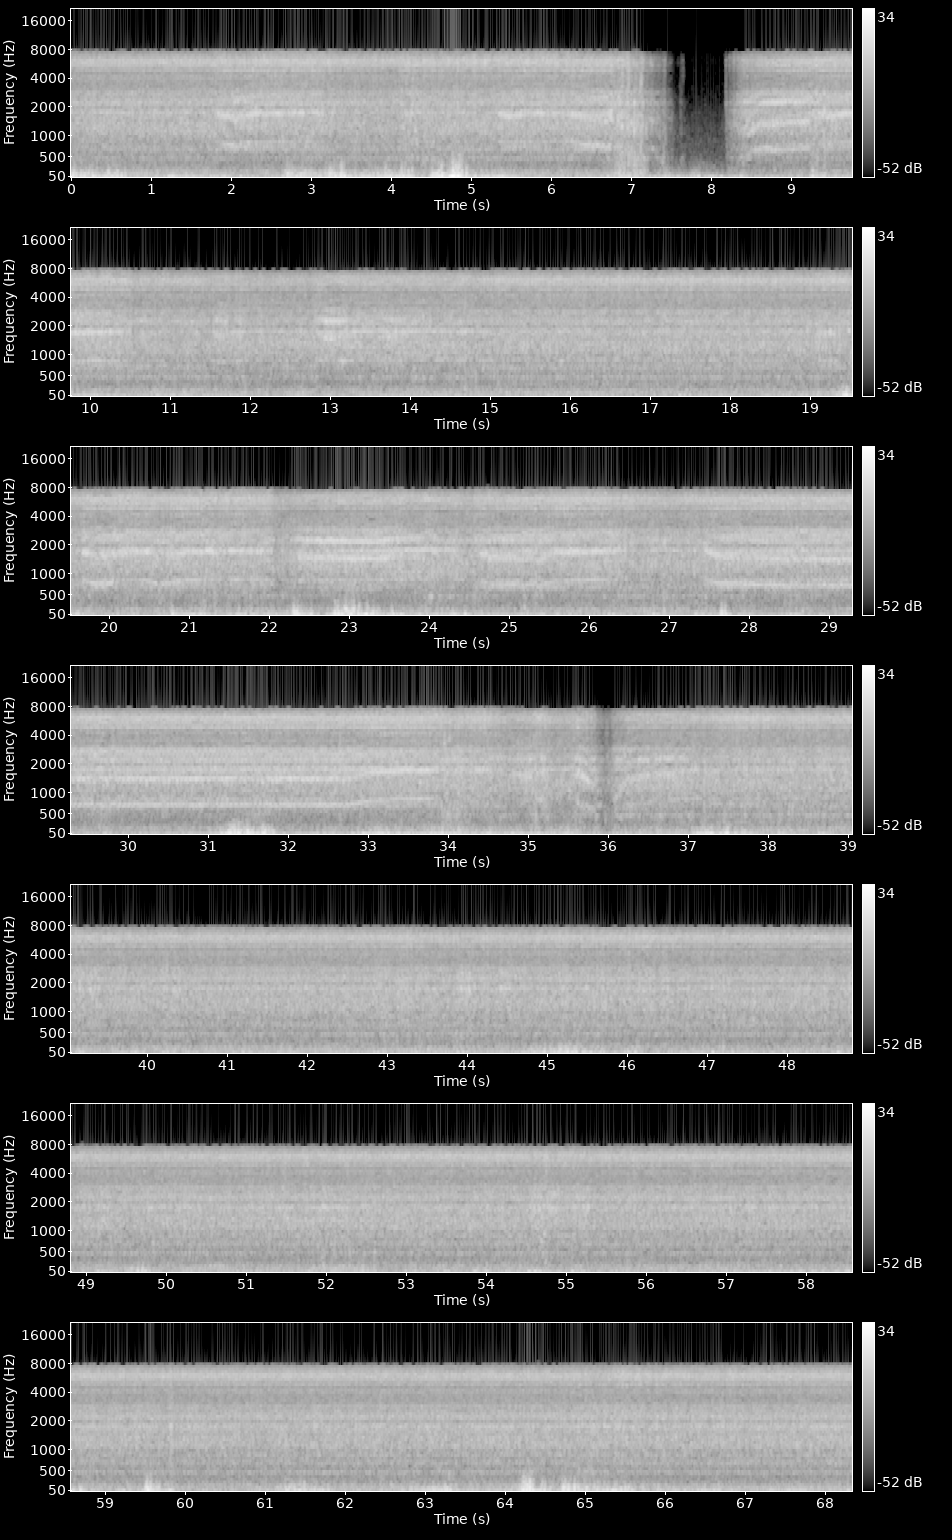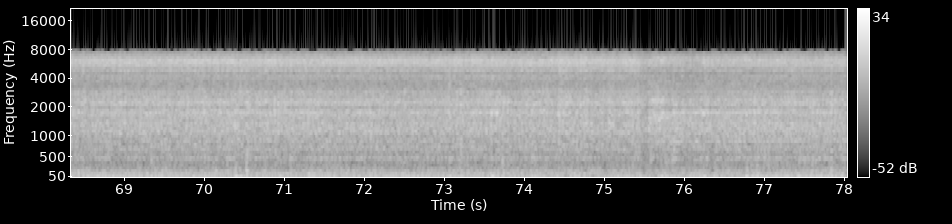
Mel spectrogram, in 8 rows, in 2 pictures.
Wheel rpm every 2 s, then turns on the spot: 230, 230, 230, 140, 140, 230, 230, 230, 230, 230, 230, 220, 220, 230, 210, 210, 220, 190, 190, 230, 230, 230, 230, 230, 230, 240, 230, 240, 240, 230, 230, 230, 240, 230, 240, 230, 230, 230, 230.
none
